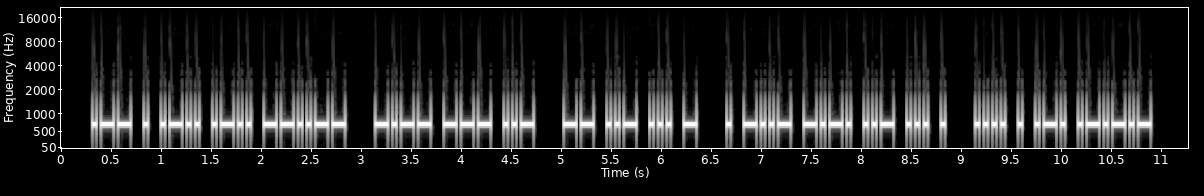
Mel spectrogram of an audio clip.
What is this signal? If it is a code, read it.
Morse code, heard as a keyed tone, about 28 wpm, 700 Hz. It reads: WELL, YOU MUST EXCUSE HER.
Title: Sentences from Top 700 Words 28wpm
